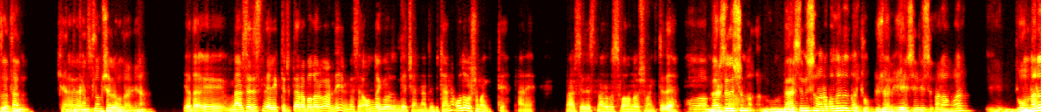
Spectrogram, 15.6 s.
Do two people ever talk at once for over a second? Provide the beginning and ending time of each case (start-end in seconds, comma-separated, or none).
none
